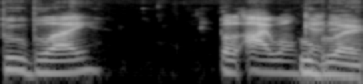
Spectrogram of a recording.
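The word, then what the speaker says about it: bubly: it's pronounced Buble, but I won't get Bublé.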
